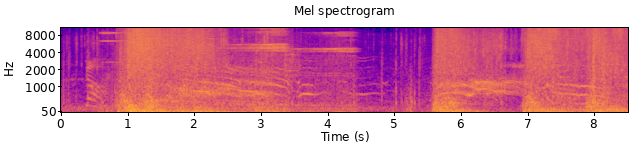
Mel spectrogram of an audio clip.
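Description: Creatures snarl and shriek.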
